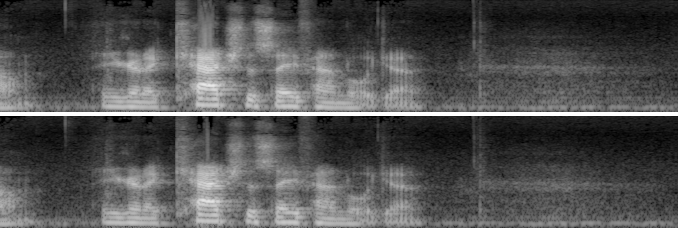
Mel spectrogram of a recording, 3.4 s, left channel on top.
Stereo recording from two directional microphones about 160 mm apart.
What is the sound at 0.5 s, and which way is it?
Speech, 30° left (ahead or behind).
